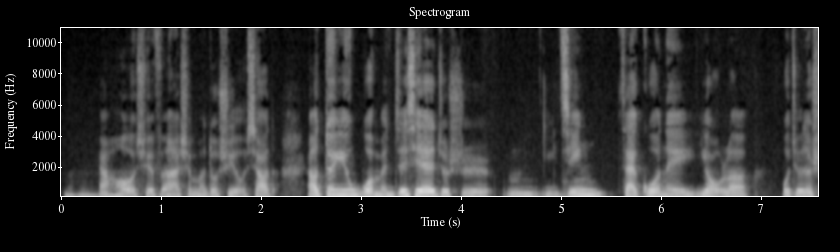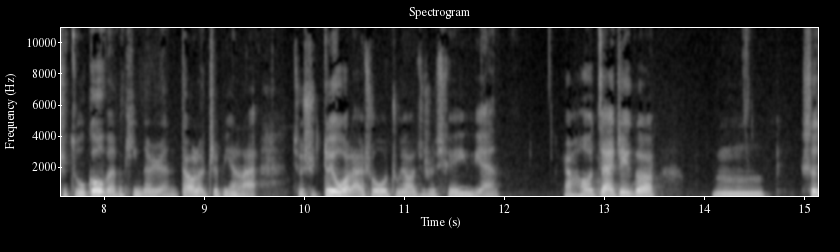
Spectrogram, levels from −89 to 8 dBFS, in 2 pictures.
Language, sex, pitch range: Chinese, female, 165-210 Hz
